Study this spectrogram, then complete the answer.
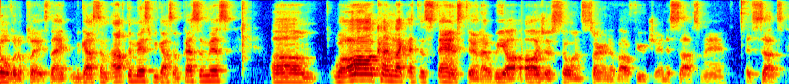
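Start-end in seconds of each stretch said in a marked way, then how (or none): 6.3-9.8 low, much softer, deflated; dejected. Real, not acted. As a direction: let it sink, almost gone. Fan despairing over team's future.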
